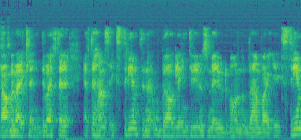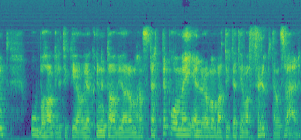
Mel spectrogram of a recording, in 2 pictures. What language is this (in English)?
Swedish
